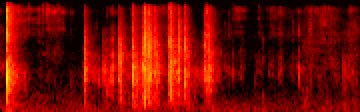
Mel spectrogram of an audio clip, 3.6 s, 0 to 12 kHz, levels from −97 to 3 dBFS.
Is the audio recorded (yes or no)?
yes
